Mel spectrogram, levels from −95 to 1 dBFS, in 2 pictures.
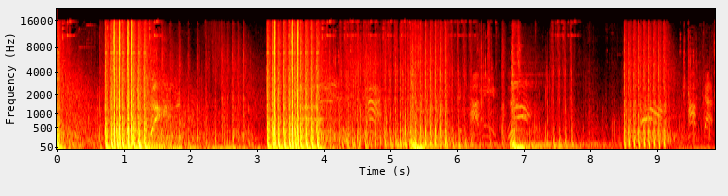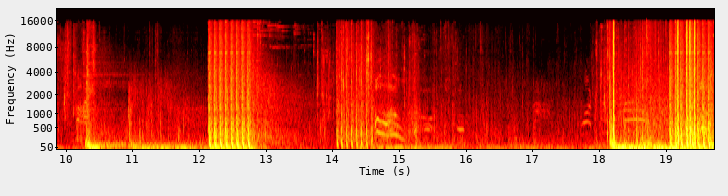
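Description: At 7.59 to 7.63 s, 12.96 to 13.06 s, and briefly at 15.94 s, the audio breaks into DAB burbling. Weak reception lets bit errors, at a rate of a few tenths of a percent, slip through error correction and corrupt MP2 frames. Wrong scale factors make individual sub-bands jump in level, and wrong samples put short blips of noise into single sub-bands. On a spectrogram these appear as short, blocky bright patches in narrow bands. The waveform shows erratic bursts.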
